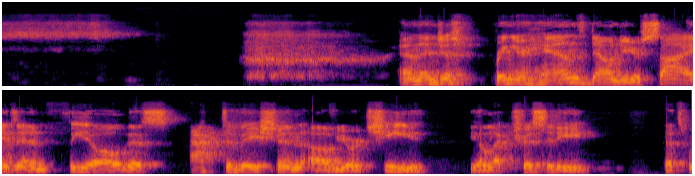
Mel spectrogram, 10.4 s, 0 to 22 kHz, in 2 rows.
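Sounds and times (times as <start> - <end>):
deep breathing during a qi breathing exercise: 1.8 - 3.0
speech: 3.0 - 10.3.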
